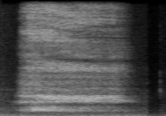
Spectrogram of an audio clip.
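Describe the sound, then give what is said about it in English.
Breathing during a guided affirmation exercise: a single long, airy breath that holds steady and then fades into quiet. “Let's breathe in, breathe out.”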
